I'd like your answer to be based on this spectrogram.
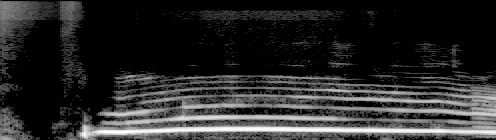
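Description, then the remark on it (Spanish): A fire engine siren wails, its pitch sweeping up and then holding a long, steady tone. It sounds loud, starting abruptly after a brief silence, with no talking. “se escuchan los bomberos, los bomberos verdaderos.”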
